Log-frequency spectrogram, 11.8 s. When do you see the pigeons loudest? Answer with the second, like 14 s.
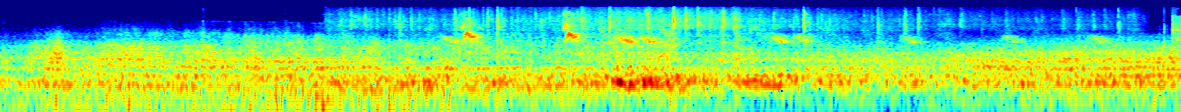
6 s.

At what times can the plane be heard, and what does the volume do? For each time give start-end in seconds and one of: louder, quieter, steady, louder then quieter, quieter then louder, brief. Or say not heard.
0.0-11.7 quieter then louder.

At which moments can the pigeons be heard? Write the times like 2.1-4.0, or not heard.
3.2-11.5.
